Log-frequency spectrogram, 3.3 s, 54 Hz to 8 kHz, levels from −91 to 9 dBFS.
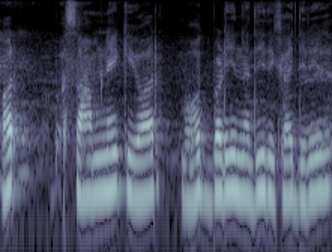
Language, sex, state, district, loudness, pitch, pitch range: Hindi, male, Uttar Pradesh, Varanasi, -26 LUFS, 175 Hz, 165-180 Hz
